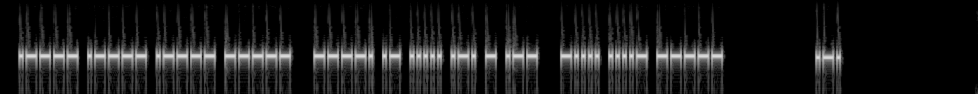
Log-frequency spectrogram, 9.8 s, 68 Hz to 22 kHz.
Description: Morse code, heard as a keyed tone, about 36 wpm, 700 Hz. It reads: 1110 9A5RTW 640 R
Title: Worked All Europe DX Contest - QTC Exchange - 35wpm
